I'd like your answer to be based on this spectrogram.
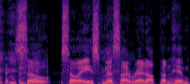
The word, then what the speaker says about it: Abmas: A-B-M-A-S, pronounced Asemus.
